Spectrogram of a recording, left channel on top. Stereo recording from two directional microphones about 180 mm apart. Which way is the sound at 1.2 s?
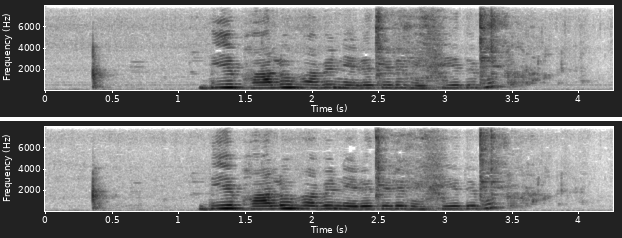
40° right (ahead or behind).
